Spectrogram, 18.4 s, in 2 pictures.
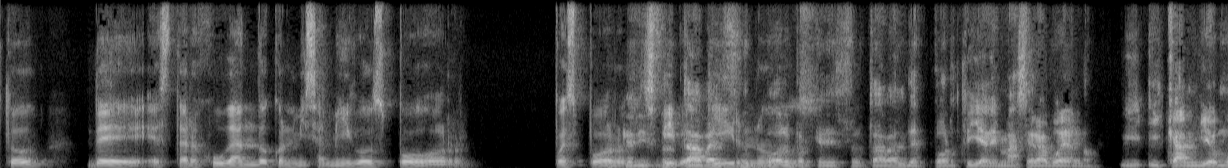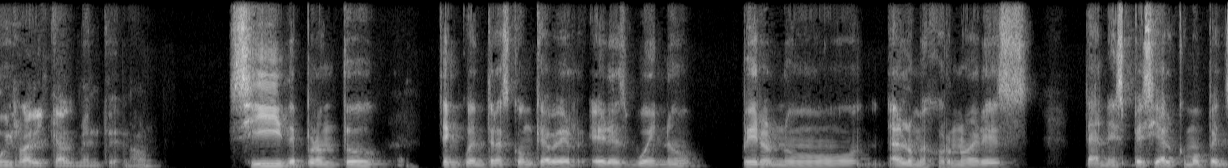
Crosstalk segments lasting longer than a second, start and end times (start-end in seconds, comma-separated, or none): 4.5-6.2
